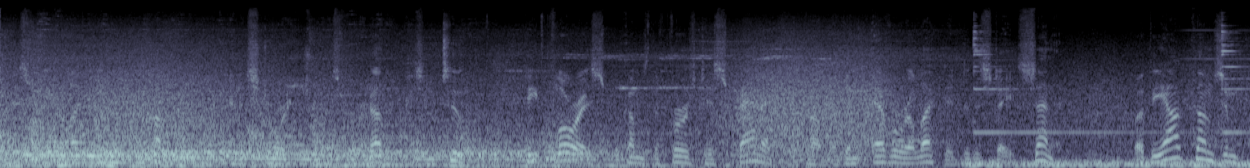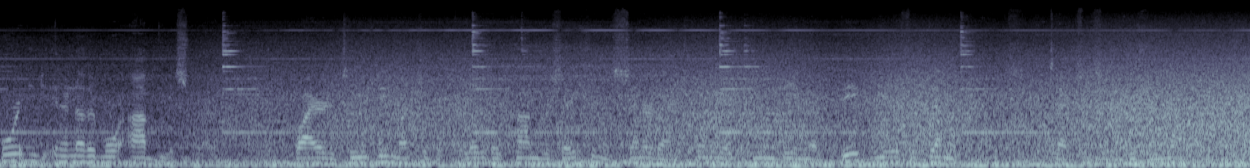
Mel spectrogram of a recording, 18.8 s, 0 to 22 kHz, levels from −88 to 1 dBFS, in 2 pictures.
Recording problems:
train or aircraft noise; very loud; throughout; 4 dB above the speech
household noises; loud; throughout; 6 dB below the speech

